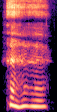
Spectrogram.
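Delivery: brief demonstrative chuckle; little chuckle. Shown as a demonstration. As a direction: let out a small put-on chuckle. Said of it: "like a little chuckle".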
